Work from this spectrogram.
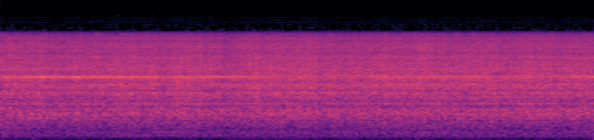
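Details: World Model A hand dryer, General Electric universal motor bench run, heating element disconnected: steady even air rush with a constant high motor whistle, no grinding, rattle or wobble; smooth bearings.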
